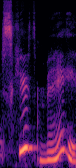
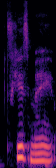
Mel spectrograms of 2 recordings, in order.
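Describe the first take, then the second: First: Said through a yawn. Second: Hoarse, losing her voice; throat going hoarse, clear it. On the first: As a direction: stretch it out mid-yawn. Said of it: "I don't know why I'm yawning". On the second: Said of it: "already losing my voice". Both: Real, not acted.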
